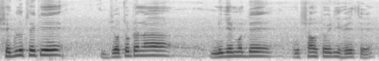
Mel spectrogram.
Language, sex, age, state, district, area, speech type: Bengali, male, 45-60, West Bengal, Paschim Bardhaman, rural, spontaneous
